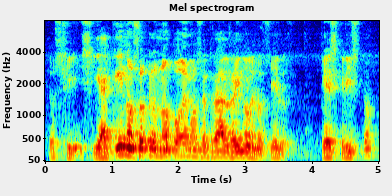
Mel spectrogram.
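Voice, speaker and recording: A man's voice: mid-range voice, normal speed, a little mellow. A man preaching a sermon, telling stories and acting out quoted voices. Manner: storytelling with acted-out quotes. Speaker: pastor. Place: church. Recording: echoey church hall.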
